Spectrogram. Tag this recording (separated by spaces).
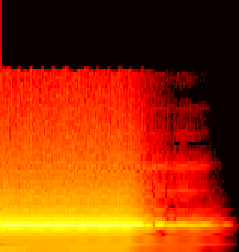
multisample reaktor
